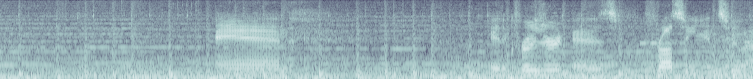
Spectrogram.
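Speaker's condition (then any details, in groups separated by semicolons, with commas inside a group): No condition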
